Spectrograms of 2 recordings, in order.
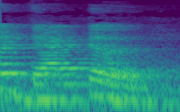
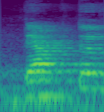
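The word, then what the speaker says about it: debtor: डेटर। डेप्टर नहीं है ये, बी साइलेंट होता है इसमें, इसे हम डेटर, और अगर बहुत सारे हैं तो डेटर्स।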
